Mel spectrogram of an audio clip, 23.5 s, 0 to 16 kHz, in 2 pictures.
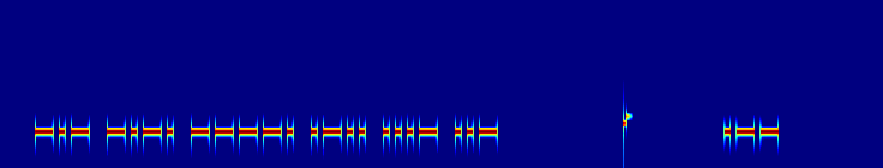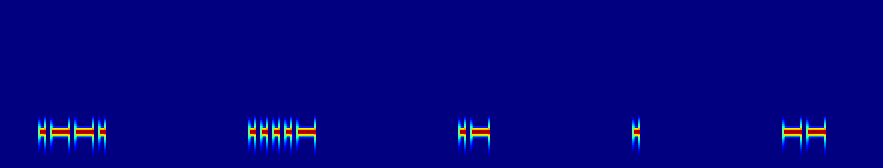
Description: Morse code, heard as a keyed tone, about 15 wpm, spaced as for 6 wpm, 700 Hz. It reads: KC9LVU WP4AEM
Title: USA Call Signs - 6 Characters - 8x Character Spacing - 15wpm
